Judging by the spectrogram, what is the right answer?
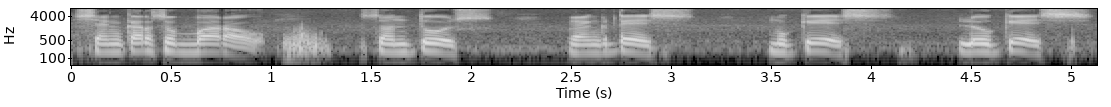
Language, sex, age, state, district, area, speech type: Telugu, male, 18-30, Andhra Pradesh, West Godavari, rural, spontaneous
